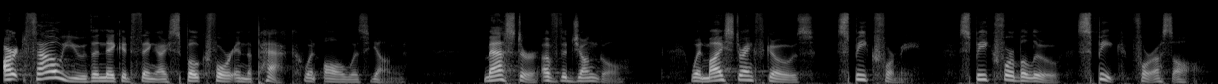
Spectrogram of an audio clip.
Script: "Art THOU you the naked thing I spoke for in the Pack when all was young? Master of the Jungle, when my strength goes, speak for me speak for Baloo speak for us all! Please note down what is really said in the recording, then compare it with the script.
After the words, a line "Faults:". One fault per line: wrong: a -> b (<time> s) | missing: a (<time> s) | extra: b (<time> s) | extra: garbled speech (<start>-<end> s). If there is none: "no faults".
"Art THOU you the naked thing I spoke for in the Pack when all was young? Master of the Jungle, when my strength goes, speak for me speak for Baloo speak for us all!
Faults:
no faults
